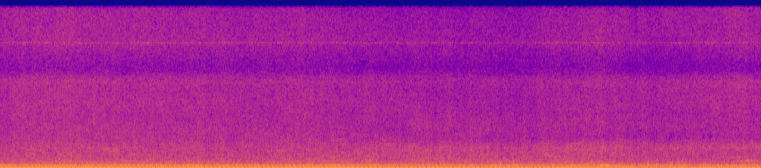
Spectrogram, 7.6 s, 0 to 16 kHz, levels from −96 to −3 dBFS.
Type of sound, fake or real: fake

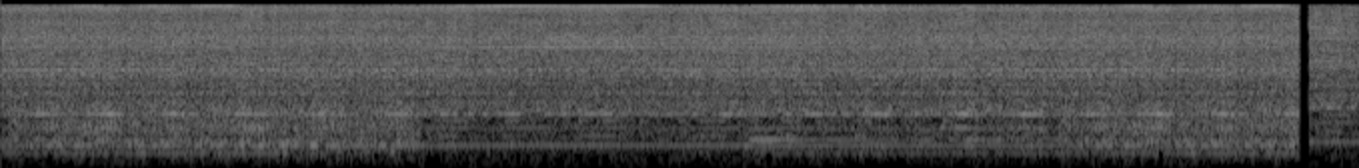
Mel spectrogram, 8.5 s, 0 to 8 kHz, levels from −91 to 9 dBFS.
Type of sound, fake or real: real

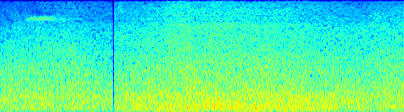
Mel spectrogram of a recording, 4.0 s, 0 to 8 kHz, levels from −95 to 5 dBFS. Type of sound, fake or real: fake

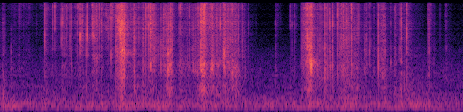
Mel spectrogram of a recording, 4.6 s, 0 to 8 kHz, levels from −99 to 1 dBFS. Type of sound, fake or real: fake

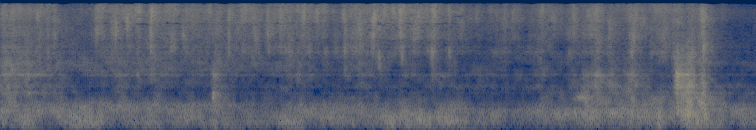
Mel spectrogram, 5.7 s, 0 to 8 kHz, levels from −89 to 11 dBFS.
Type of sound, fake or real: fake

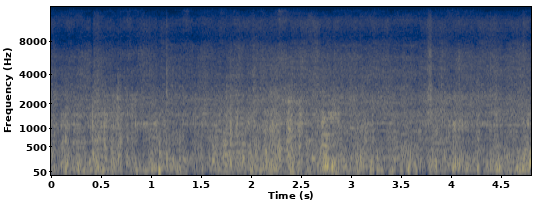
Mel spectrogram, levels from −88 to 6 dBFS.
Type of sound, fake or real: fake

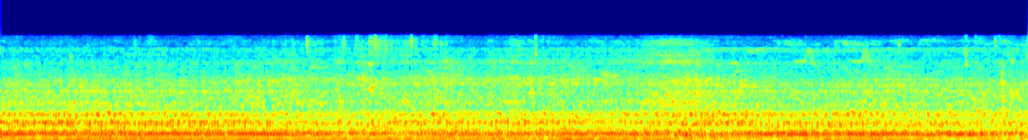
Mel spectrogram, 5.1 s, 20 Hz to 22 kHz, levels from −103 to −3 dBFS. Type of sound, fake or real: fake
